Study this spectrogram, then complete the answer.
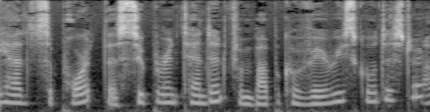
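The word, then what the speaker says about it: Baboquivari: You're going to have to correct my pronunciation, but Babo Kivari? – Babo Kivari. – Babo Kivari.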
